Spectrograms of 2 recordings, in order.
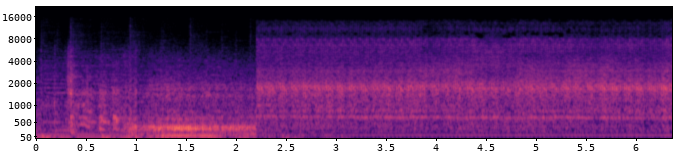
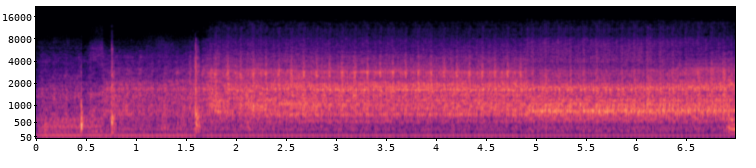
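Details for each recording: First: BMW 528i, N52 inline-six, after a repair for a grinding noise using an improved replacement part. The engine catches and settles into a steady, even idle with no grinding underneath; it runs clean and healthy. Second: BMW 528i with N52 inline-six, 120,000 km, tuned with a loud variable exhaust, bought without inspection: after a few clicks it settles into a rough idle with a dense, raspy grinding from inside the engine. Internal grinding noise at idle.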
